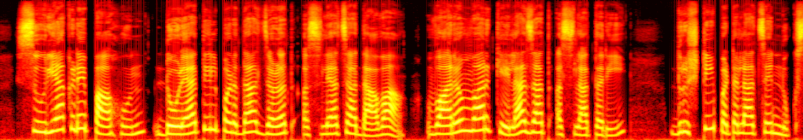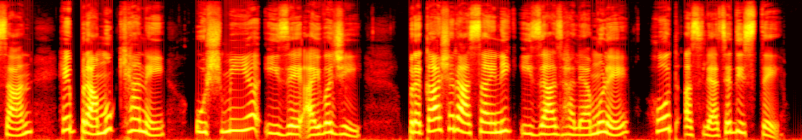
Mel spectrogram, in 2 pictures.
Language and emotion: Marathi, neutral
